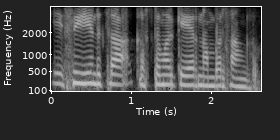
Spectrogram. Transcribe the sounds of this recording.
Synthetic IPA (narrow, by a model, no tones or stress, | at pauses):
keːsieɳɖt͡ʃːaːkɐsʈɐmɐɾkeːɐɾnɐmbɐɾsaːŋɡɐ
